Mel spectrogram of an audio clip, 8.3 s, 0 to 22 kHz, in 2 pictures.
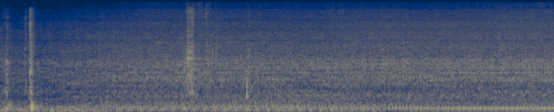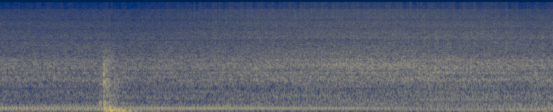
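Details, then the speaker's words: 1999 Toyota Camry Solara 3.0L V6, code P0304 cylinder 4 misfire: uneven chugging under load in gear with irregular lumps in the beat; dead fuel injector measuring 500 ohms versus 14 ohms on neighbours. "might be hard to hear that if you put it in gear put a load on the engine you can hear kind of chugging misfiring"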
